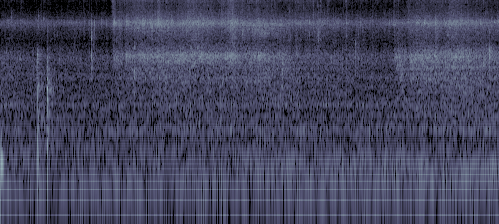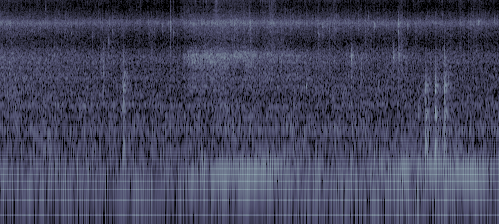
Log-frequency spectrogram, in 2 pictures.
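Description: Corn fritter batter sizzling in hot oil in a wok, the sizzle swelling and easing several times as spoonfuls of batter go in. A few sharp clicks of the spoon against the wok.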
